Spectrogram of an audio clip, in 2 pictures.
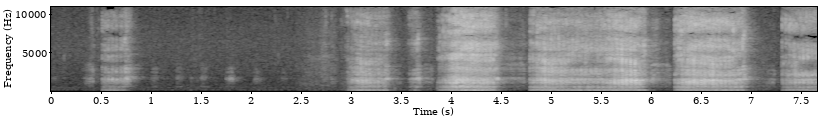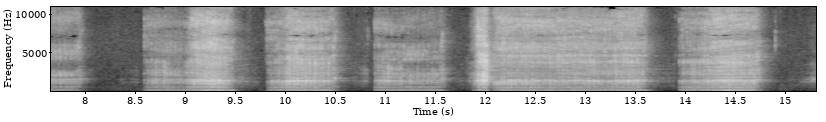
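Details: A pet Brussels pug makes its funny noise indoors, a string of harsh, raspy growling grumbles, each lasting half a second to a second and a half, repeated about once a second with short silent breaths between.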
